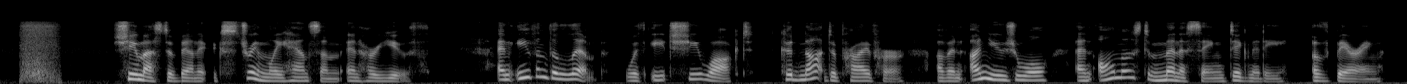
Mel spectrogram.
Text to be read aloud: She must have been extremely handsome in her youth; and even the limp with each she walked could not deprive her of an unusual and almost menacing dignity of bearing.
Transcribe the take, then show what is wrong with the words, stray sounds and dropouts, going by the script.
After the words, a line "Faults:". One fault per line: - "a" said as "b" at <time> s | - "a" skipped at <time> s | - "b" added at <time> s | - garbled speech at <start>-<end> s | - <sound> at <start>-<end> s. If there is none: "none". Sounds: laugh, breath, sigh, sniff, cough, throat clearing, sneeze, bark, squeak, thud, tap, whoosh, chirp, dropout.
She must have been extremely handsome in her youth; and even the limp with each she walked could not deprive her of an unusual and almost menacing dignity of bearing.
Faults:
- breath at 0.2-0.6 s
